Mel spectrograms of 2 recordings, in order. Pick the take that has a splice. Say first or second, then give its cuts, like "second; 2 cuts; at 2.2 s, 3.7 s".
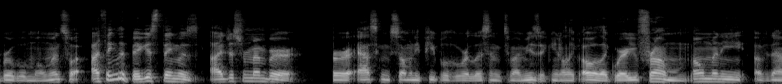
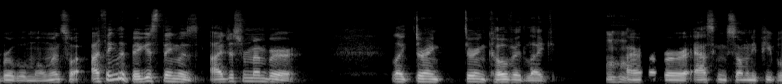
first; 2 cuts; at 3.3 s, 6.9 s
